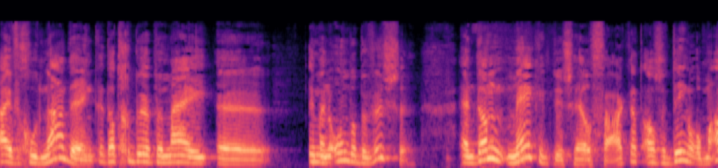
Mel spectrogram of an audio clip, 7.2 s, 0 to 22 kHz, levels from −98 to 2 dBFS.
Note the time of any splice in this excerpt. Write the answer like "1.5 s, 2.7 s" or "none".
none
